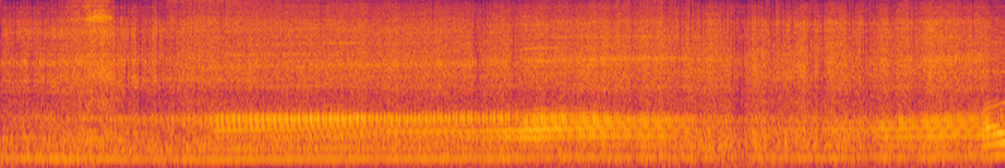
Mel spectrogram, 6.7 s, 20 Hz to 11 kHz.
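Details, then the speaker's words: 2011/2012 Suzuki GSX-R750 while riding: a steady droning hum with higher tones layered over it, an annoying resonance whose source is not pinned down, on an otherwise pleasing bike. "C'est c'est vraiment une bonne surprise à tous les niveaux, voyez, il y a juste vraiment cette résonnance qui est agaçante."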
